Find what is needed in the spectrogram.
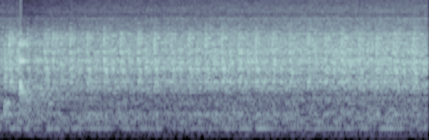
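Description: Sewing machine running steadily, heard on an old film's soundtrack through hall speakers, with heavy hiss over it.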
